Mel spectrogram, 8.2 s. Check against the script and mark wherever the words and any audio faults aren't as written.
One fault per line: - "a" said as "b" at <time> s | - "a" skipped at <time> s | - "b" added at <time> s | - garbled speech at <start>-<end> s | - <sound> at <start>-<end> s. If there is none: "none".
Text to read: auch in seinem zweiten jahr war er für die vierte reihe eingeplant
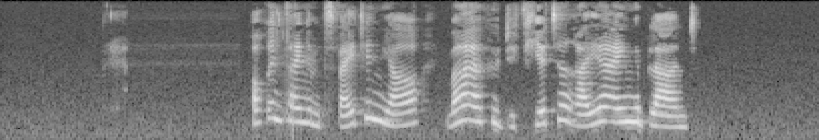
none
